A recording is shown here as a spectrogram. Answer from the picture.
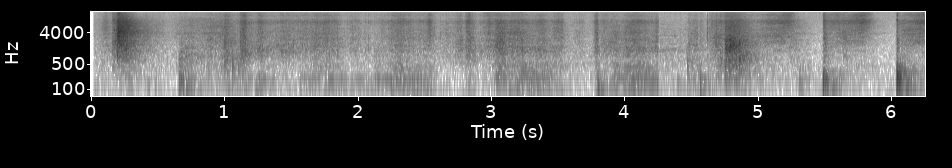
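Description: Cloth wiping loosened rust off the wet cast-iron body of a vinegar-soaked Stanley No. 4 hand plane. Faint rubbing strokes, the loudest just after the start and again near five seconds in.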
